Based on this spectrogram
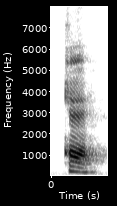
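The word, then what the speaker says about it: ق: Okay, when you pronounce it, you don't make your mouth rounded. So it's not qa, it's qa, qa.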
